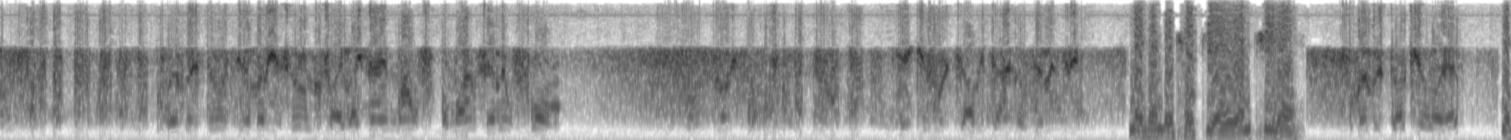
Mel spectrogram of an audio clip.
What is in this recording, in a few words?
USB 28MHz; ARRL10M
